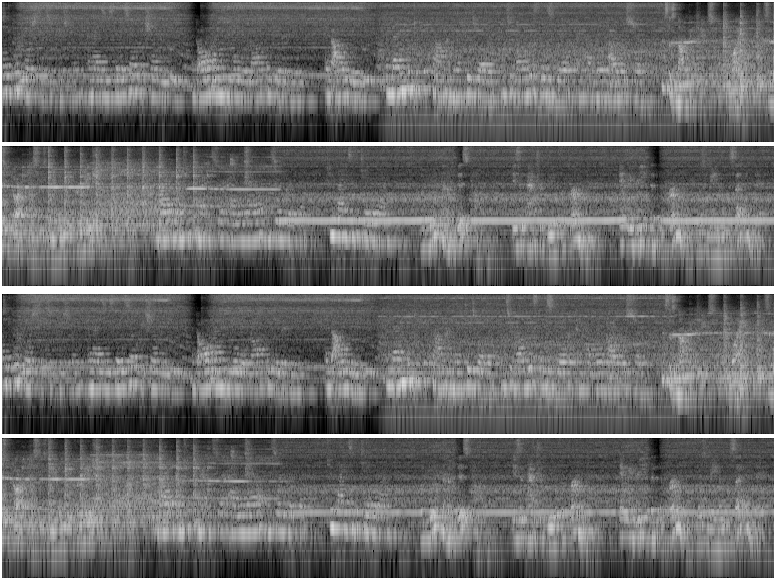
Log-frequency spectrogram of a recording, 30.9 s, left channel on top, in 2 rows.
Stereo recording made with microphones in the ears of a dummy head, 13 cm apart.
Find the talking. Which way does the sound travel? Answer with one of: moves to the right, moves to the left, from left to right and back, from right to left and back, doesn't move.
from left to right and back.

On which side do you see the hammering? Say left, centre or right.
left.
